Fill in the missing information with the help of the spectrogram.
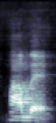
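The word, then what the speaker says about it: haben: पढ़े थे पन्ने, तो इसको ए बोल देते हैं, इसको क्या बोल देते हैं लोग बाग? एच का है हो गया, ए का आ, बी का बे और ई का ए, हाबे कर देते हैं इसको, जबकि ये हाबे नहीं होगा, राइट? इसका सही प्रोनाउंस क्या होगा? हाबे, मतलब ए को हमें अलग से बोलना है, ऐसे ही ये वर्ड क्या हो जाएगा?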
